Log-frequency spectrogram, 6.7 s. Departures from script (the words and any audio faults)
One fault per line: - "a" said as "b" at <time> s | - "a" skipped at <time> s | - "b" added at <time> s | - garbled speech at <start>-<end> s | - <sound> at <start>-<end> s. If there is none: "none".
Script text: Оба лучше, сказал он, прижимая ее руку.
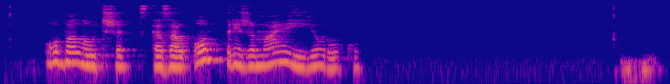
none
